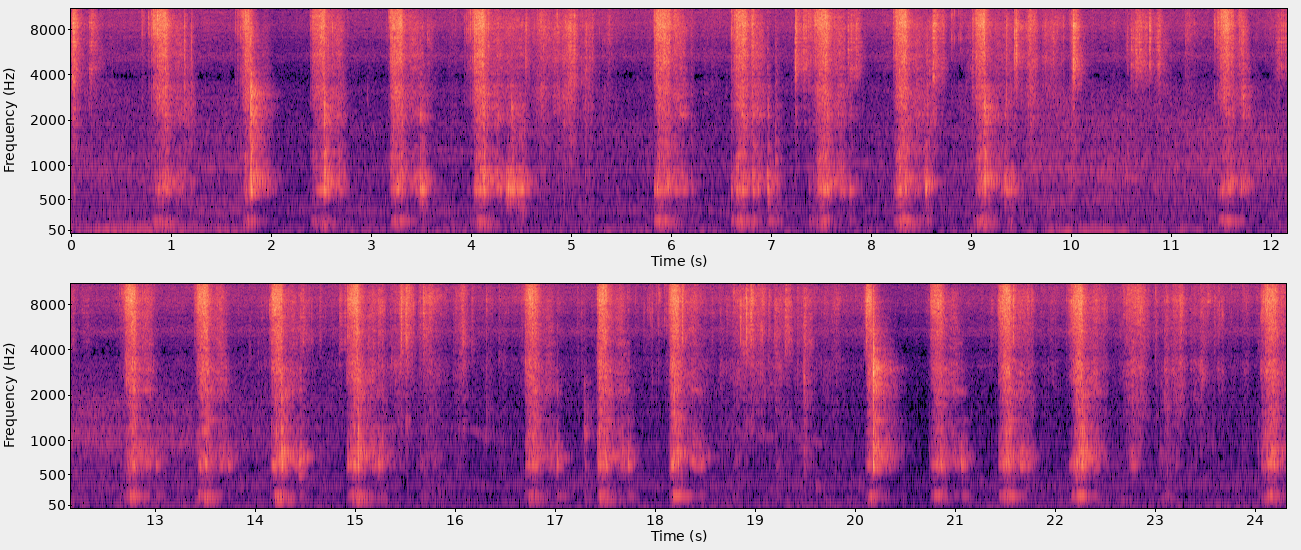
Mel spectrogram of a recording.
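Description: Steady knife chopping of tirşik greens on a cutting board, a quick run of sharp, even taps with brief pauses, close and clear with no talking.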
